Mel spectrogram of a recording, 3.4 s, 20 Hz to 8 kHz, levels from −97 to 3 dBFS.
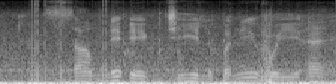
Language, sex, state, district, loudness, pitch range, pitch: Hindi, male, Haryana, Charkhi Dadri, -20 LUFS, 80-100 Hz, 95 Hz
